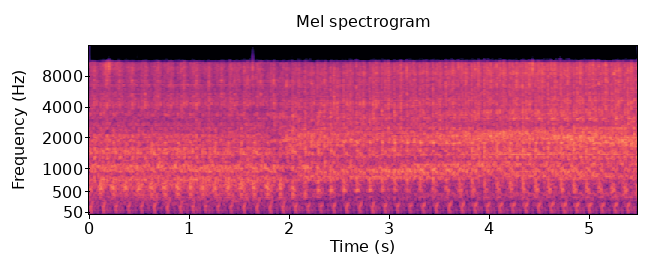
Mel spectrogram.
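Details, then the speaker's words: Lombardini single-cylinder diesel with electric start and a non-working automatic compression release, at idle: quick, even, crisp thumping that sounds like knocking, as small single-cylinder diesels do; a normal idle. "like all little one cylinder diesels i've ever seen you know they they sound like they're knocking at idle"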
